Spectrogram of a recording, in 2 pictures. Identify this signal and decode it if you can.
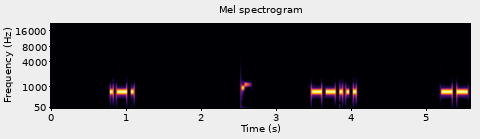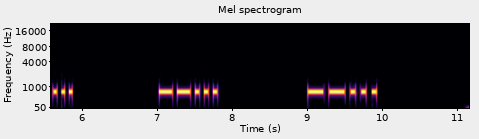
Morse code, heard as a keyed tone, about 23 wpm, spaced as for 7 wpm, 700 Hz. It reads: R 7777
